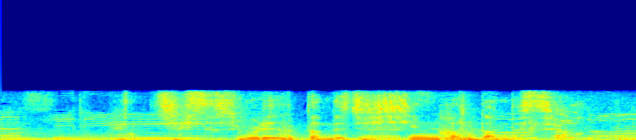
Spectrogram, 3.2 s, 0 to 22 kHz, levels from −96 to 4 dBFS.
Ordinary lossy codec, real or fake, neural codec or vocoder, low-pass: none; real; none; none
